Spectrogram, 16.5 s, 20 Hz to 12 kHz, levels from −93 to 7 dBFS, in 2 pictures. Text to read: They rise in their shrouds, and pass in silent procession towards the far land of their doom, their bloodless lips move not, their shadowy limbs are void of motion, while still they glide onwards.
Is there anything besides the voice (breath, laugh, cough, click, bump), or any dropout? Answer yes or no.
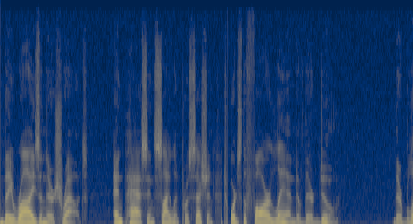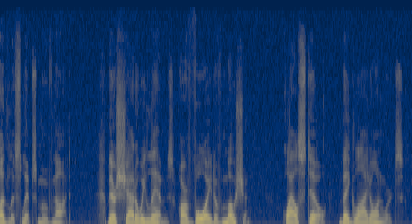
yes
